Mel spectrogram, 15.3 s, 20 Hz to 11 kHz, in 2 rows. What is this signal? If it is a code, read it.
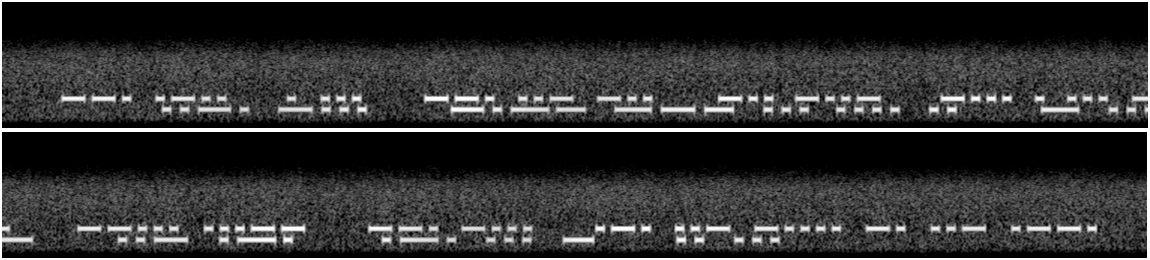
Morse code, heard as two keyed tones, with radio static and fading. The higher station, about 23 wpm, 800 Hz: GL ES GUD DX BEST 73 GB RU6NUP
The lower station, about 20 wpm, 510 Hz: FB YOSHI TU UR RST IS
